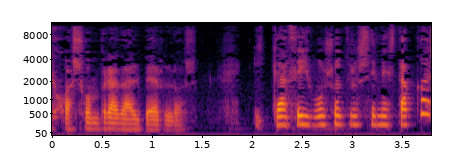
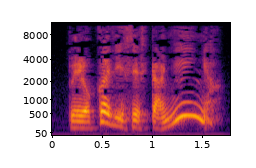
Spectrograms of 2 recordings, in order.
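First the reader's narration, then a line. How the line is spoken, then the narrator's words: Father bear exclaiming. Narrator (Spanish): exclamó papá oso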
